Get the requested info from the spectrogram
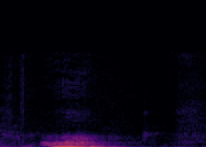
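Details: A Cavalier King Charles Spaniel playing with a KONG toy for the first time indoors lets out one short, gruff, low growl-like bark, a "roar".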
